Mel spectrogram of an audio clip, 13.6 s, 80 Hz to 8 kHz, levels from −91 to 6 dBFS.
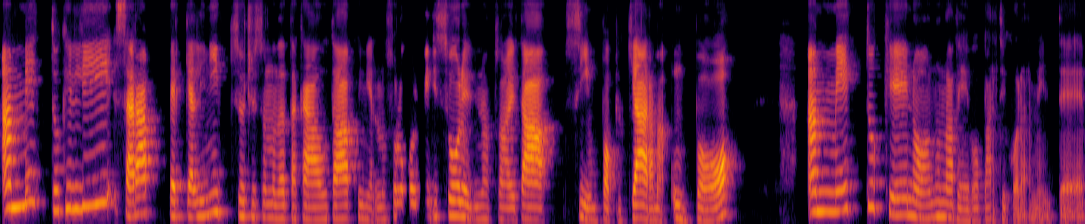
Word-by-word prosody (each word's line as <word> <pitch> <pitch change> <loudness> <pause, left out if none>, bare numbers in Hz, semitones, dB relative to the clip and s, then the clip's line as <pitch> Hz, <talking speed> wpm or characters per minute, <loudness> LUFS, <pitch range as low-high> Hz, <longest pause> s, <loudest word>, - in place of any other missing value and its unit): ammetto 335 0 +3
che 295 +2 -3
lì 345 +8 -1
sarà 230 +4 +5
perché 195 -2 -2
all'inizio 220 +3 -5
ci 190 -1 -10
sono 180 -1 -10
andata 170 -1 -6
cauta, 165 +1 +2
quindi 170 -2 -12
erano 155 +2 -14
solo 180 +3 -8
colpi 185 +1 -7
di 190 - -11
sole 200 -2 -1
di 155 - -15
una 160 0 -12
tonalità, 155 0 +3
sì, 180 -5 -8
un 150 -1 -12
po' - - -2
più 135 -1 -20
chiara, 170 +3 +6
ma - - -8
un 155 -5 -8
po', 160 - +1 0.8
ammetto 275 +5 0
che 215 -7 -1
no, 175 -5 -3
non 190 +1 -7
avevo 150 -4 -7
particolarmente 155 +1 -13
185 Hz, 145 wpm, -21 LUFS, 160-255 Hz, 0.8 s, chiara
